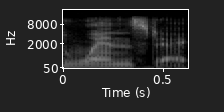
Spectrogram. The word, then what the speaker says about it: Wednesday: The default, the absolute native default is Wednesday. It's a perfect example where spelling is just totally misleading for pronunciation.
